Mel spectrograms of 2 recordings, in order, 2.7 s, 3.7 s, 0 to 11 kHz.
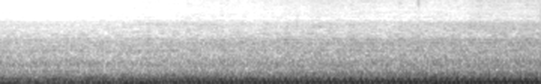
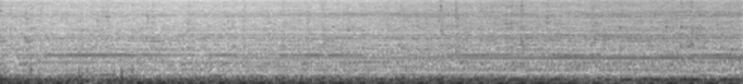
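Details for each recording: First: LS-swapped OBS short-bed truck, first drive after the swap, no mufflers fitted: loud deep open-pipe V8 rumble, steady and even with no misses or knocks; runs well. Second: LS-swapped OBS short bed truck after earlier fuel injector and fuel leak problems: V8 holding a steady, lumpy idle with a thin, constant whine on top; it keeps running without dying.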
